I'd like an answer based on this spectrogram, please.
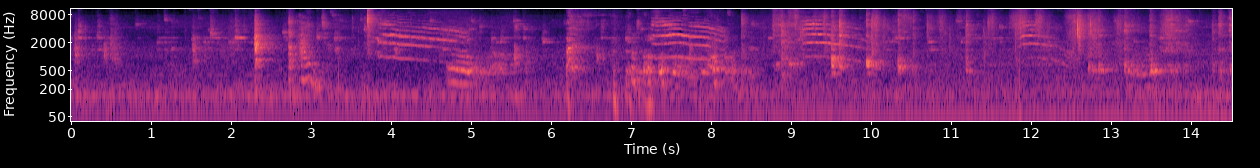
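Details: Hungry kittens eight weeks old crying out for food indoors; clusters of shrill, wavering meows overlapping one another, some harsh and caterwaul-like, with sharp clicks and a background hum.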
